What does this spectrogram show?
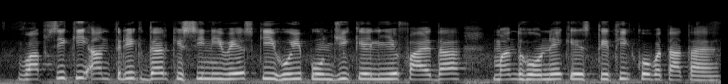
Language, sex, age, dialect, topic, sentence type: Hindi, male, 18-24, Kanauji Braj Bhasha, banking, statement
